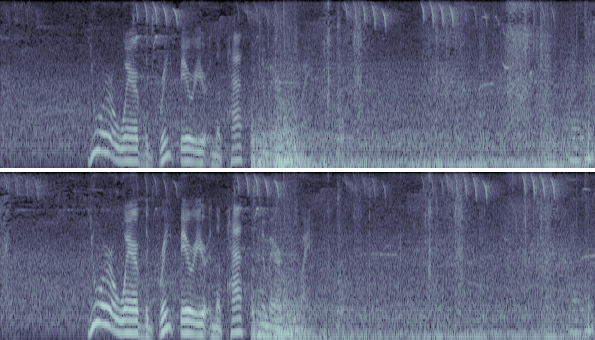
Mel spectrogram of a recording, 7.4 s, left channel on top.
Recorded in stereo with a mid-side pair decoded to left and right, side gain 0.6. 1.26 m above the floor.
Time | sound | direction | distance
1.1 | a man speaking | 25° right | 0.7 m
3.1 | a cupboard door | 20° left | 0.5 m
